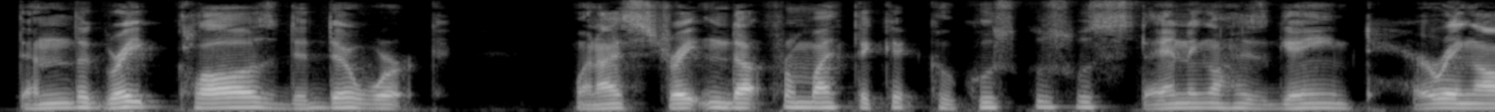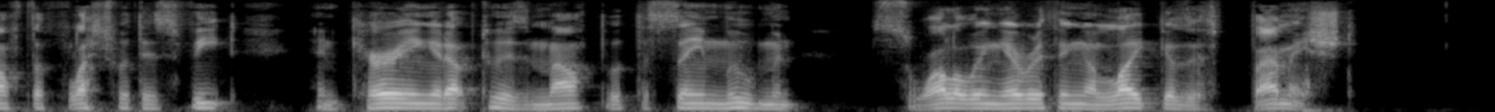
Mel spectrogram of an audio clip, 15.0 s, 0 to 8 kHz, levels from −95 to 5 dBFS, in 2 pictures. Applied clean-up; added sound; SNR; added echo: none; none; none; none.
